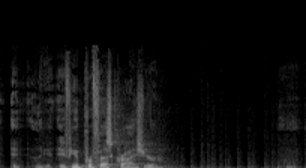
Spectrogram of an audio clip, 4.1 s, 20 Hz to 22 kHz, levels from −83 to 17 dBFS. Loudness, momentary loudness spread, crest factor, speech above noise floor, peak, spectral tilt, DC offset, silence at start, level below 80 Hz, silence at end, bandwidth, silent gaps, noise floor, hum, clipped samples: -31 LUFS; 21 LU; 22 dB; 30 dB; -12 dBFS; -4.5 dB/octave; under 0.1%; 0.15 s; -52 dBFS; 0.1 s; 16.5 kHz; none; -59 dBFS; none; under 0.1%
